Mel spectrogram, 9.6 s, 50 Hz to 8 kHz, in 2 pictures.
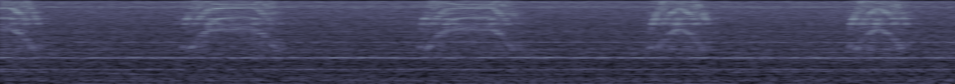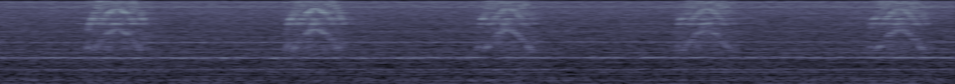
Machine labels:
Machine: slide rail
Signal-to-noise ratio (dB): -6 dB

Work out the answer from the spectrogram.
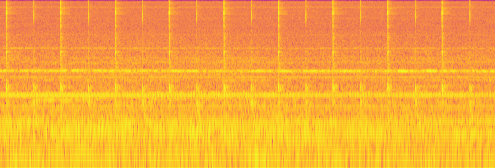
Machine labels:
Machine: valve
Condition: normal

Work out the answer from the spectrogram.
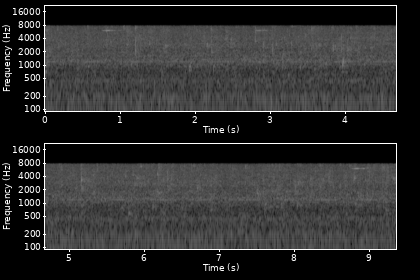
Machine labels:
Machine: pump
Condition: normal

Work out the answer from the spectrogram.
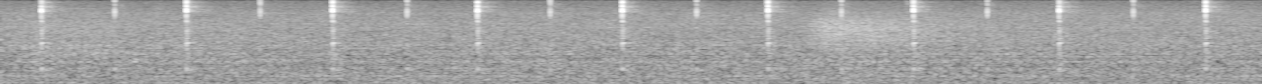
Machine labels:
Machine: valve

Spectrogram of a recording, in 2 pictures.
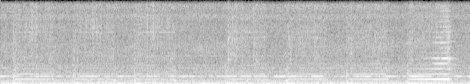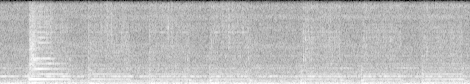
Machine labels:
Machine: slide rail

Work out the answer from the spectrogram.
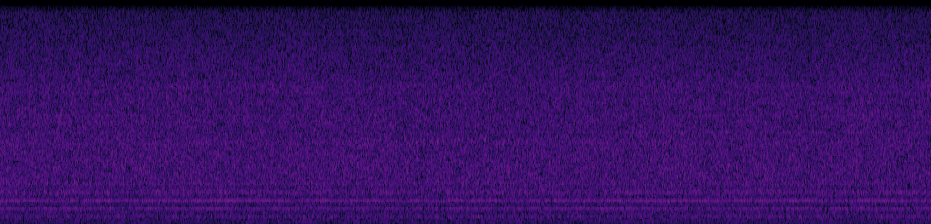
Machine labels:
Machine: fan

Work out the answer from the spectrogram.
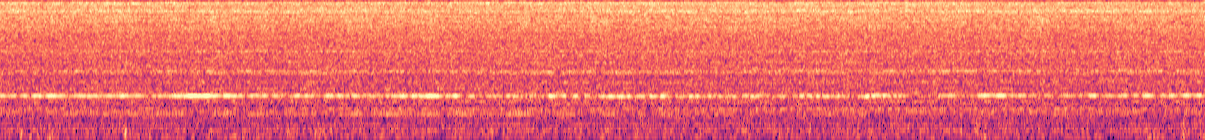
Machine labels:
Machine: fan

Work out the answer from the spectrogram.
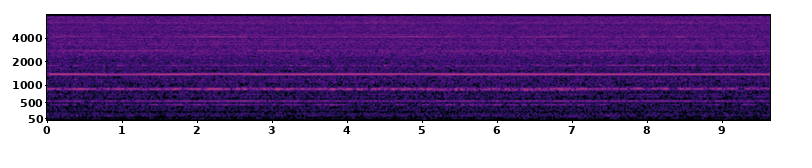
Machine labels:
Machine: pump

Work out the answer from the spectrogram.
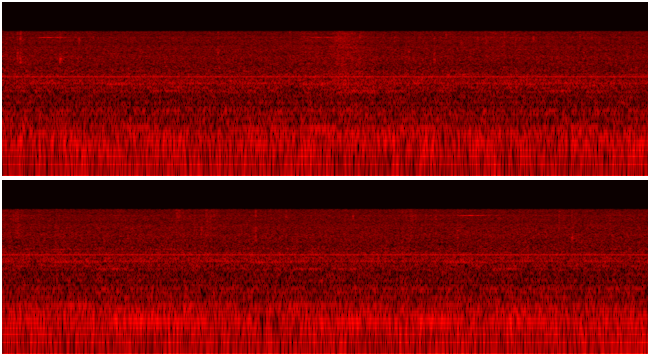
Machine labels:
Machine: pump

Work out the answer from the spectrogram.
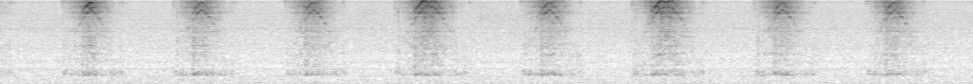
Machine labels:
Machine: slide rail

